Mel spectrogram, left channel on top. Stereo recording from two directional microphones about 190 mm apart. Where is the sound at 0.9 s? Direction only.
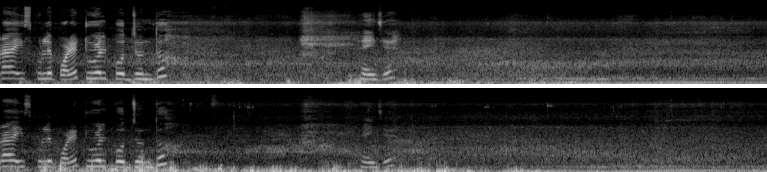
15° right (ahead or behind).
